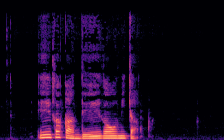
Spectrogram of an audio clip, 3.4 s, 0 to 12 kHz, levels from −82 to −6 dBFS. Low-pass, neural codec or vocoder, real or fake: 10.8 kHz; none; real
